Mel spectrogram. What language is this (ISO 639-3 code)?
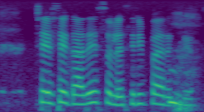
tam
